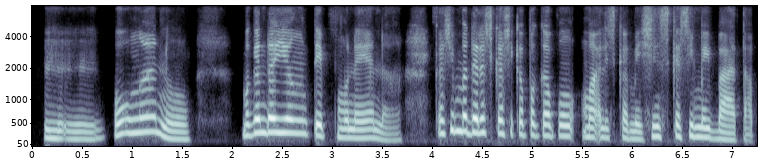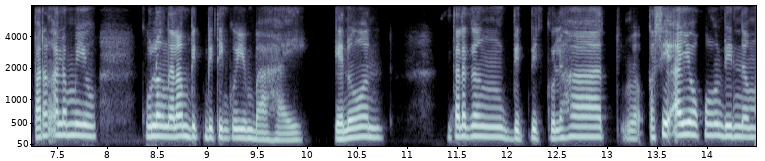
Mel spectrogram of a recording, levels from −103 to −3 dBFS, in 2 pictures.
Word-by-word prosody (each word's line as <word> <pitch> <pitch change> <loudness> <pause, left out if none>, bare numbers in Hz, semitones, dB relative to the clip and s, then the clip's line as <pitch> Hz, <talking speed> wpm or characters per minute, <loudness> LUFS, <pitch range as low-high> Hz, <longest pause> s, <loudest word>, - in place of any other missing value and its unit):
Mm, 160 -2 -3 0.2
oo 275 +3 +2
nga 310 +1 +2
'no? 160 - 0 0.5
Maganda 290 +6 +5
'yung 295 -2 +4
tip 230 -2 +3
mo 190 -1 +1
na 180 - +2
'yan 180 -1 -1
ah. 135 0 -12 0.3
Kasi 280 +5 0
madalas 300 -3 +5
kasi 275 -2 0
kapagka 235 -2 -1
po 225 -1 -1
umaalis 195 -2 -1
kami 165 -4 -2
since 210 +7 -1
kasi 225 -1 +1
may 200 -2 +3
bata, 140 -5 -2
parang 200 +4 -2
alam 245 0 +1
mo 245 - 0
'yung 230 -2 +1 0.4
kulang 220 +1 +3
nalang 215 +1 +3
bitbitin 195 -3 -3
ko 190 - -3
'yung 185 -1 +1
bahay, 145 -2 -6 0.2
ganun. 195 +3 -1 0.6
Talagang 215 -1 0
bitbit 175 +1 -5
ko 175 - -3
lahat 210 +3 -1 0.2
nga 170 -1 -9
kasi 195 +6 +1
ayaw 250 0 +3
kong 240 -1 -2
din 220 -1 +1
nam 205 -1 -1
210 Hz, 180 wpm, -21 LUFS, 180-235 Hz, 0.6 s, Maganda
